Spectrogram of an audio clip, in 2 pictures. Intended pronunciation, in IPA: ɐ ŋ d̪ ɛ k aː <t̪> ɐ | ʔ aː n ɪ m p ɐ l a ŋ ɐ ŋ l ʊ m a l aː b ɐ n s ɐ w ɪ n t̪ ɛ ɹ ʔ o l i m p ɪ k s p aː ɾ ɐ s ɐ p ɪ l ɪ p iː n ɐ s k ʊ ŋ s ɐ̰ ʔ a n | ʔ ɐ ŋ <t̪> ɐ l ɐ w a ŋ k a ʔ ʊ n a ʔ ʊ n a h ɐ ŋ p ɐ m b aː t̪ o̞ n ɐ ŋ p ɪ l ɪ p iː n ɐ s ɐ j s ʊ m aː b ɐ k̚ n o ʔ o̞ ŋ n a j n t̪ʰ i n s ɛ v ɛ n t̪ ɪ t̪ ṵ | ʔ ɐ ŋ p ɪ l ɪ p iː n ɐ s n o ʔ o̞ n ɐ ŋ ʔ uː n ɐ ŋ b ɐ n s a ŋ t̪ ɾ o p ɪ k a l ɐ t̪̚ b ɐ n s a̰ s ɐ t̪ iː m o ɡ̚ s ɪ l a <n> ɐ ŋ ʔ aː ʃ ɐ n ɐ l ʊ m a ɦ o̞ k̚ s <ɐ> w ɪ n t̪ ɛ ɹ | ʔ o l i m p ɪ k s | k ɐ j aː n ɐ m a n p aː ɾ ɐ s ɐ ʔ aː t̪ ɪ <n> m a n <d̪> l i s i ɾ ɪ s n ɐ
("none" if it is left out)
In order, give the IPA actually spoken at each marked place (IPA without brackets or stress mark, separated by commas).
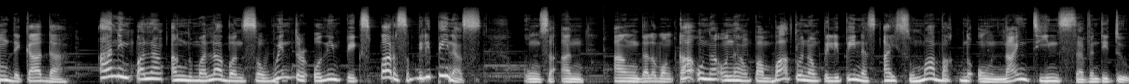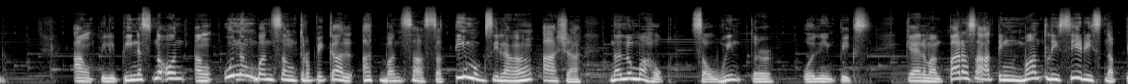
d̪, d̪, ŋ, ɐ, ŋ, t̪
